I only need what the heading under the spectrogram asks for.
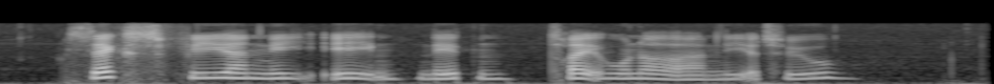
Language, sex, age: Danish, female, 43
